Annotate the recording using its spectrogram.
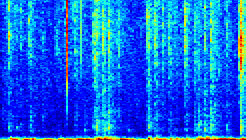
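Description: Typing on a computer keyboard: a run of quick, irregular keystroke clicks over a low steady hum.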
